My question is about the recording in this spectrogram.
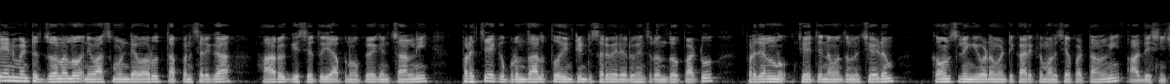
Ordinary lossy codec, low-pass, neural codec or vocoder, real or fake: none; 7.2 kHz; none; real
